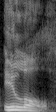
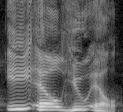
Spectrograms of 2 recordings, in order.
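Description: First: Said in the usual way. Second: E L U L spelled slowly letter by letter. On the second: Shown as a demonstration. Preacher spelling the month's name for the congregation, slowly letter by letter. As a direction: spell E L U L out, one letter at a time. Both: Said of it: "The name of month six is Elul".

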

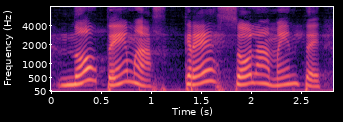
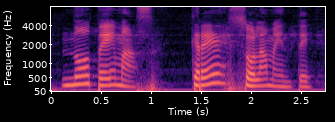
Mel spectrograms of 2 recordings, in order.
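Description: First: NO TEMAS and CREE hit loudly, each word drawn out; slow, forceful repeat, leaning on "no" and "cree"; powerful emphasis. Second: Said in the usual way. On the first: Retold or imitated. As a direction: preach "No temas, cree solamente" with slow, weighty stress. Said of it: "Unas palabras poderosas".

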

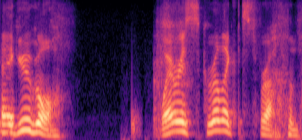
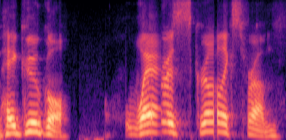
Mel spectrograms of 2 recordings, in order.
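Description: First: Slower, louder repeat for the device; a louder, slower repeated Google command; voice command again. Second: Slow, clear command to a speaker; slow, carefully said command to Google Home. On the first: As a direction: say it slower for the device that ignored you. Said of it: "gonna choose now to break?". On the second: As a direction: spell it out slowly for the machine. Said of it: "I can use my Google Home". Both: Real, not acted.

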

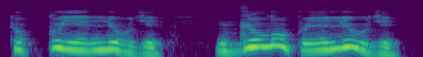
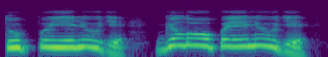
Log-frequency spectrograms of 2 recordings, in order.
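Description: First: Slow, drawn-out mutter of insult; spent repeating. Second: High, drawn-out cries of insult; angry shouting. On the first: Doctor alone on the sofa, slow spent repeating. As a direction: repeat it slowly to yourself, outburst over. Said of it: "дрожа как в лихорадке, лёг на диван и долго ещё повторял". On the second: Doctor insults his two visitors, angry high shout. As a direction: cry it out in outrage. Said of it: "продолжал кричать Андрей Ефимович". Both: A narrator's reading.

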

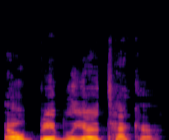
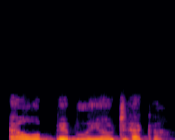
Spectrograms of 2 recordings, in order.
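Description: First: El Biblioteca in a heavy English accent, slow; anglicized Spanish. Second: El Biblioteca said slowly, each syllable spelled out; Spanish word. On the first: Host repeating the Spanish word, clumsy English accent. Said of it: "I just sound like I'm being problematic when I say it". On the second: Co-host quizzing on Spanish, slow careful. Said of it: "the library?". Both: Shown as a demonstration.

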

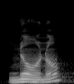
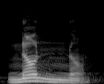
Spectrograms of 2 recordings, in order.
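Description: First: Nono with a short middle N, rising; single N. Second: Nonno with a long held middle N; double N. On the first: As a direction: keep the N light in Nono. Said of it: "con una sola consonante". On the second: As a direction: lean and linger on the N of nonno. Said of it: "con doble consonante". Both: Shown as a demonstration.

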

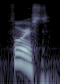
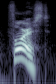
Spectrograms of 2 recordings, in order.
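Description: First: Said in the usual way. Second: Loud call to get his attention. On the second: Real, not acted. Host calling the caller's name.

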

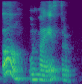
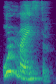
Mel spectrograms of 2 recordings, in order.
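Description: First: Modest. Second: Higher, louder, firm "Un maestro"; insist, allowing no doubt; peremptory. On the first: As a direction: play it down humbly. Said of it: "Cirano modesto". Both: Acted.

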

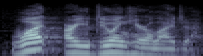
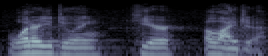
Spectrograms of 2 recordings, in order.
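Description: First: Said in the usual way. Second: Low whisper voice. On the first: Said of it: "the word of the Lord came". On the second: Acted. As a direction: ask gently like a low whisper. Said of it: "the sound of a low whisper".

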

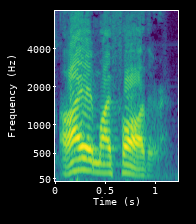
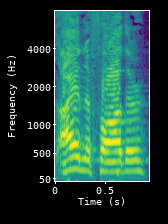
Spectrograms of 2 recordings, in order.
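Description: First: I pushed out loud; stress on I. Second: I raised high and loud; stress on I. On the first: Preacher showing the Greek emphasis, stressing I. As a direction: lean on I. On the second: Preacher correcting the translation, stressing I. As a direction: put weight on I. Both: Shown as a demonstration. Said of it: "a little bit more emphatic".

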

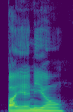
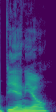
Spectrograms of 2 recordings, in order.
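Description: First: First syllable of "biennial" rhymes with "eye"; biennial with a long i. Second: First syllable of "biennial" rhymes with "see"; biennial with ee sound. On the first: Host asking guest how to say it, "biennial" as buy-ennial. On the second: Host offering guest the other option, "biennial" as bee-ennial. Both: Shown as a demonstration. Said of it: "How do you say it?".

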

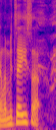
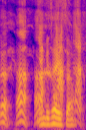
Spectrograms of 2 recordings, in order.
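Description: First: Said through a laugh. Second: Said in the usual way. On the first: Real, not acted. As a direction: chuckle while saying it. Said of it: "repeats the line plainly". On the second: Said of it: "repeats after laughing take".

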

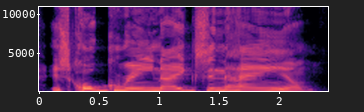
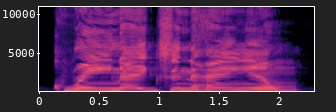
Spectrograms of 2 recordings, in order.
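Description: First: High, slow title; drawn out. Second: Higher still and very slow; very drawn out. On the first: Mother naming the book, high and slow. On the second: Mother repeating the title, very slow and high. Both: Retold or imitated. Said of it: "my mother would be calling like".

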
